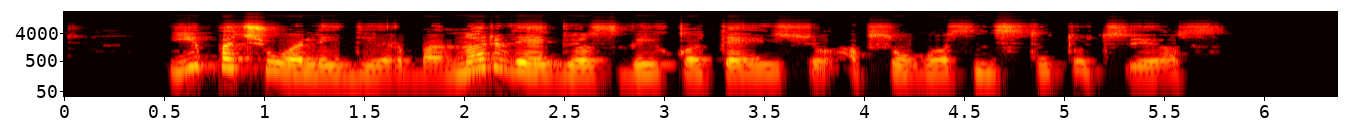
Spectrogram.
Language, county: Lithuanian, Klaipėda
